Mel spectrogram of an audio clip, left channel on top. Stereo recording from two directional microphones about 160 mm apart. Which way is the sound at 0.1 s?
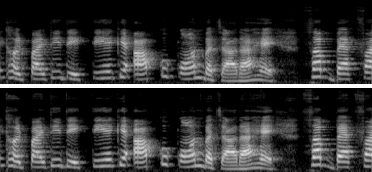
40° right (ahead or behind).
